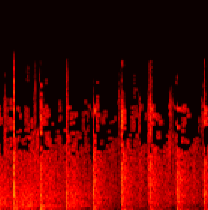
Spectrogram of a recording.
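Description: A plastic bag of frozen fruit being banged against a kitchen counter again and again, about four knocks a second, to break up fruit that thawed and refroze into a solid clump.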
